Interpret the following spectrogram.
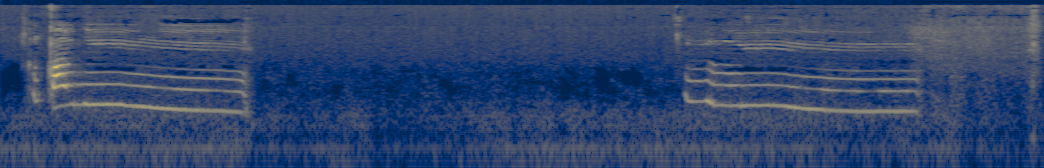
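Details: Domestic cat indoors uttering two long, clear meows several seconds apart, each starting with a sharp upward onset and then sliding gradually lower over about two seconds, with quiet room hum between them.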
